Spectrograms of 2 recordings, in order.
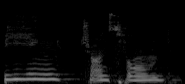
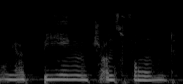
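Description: First: "Being" stretched very slowly before "transformed"; stress on being. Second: "being" drawn out and slow in "we are being transformed"; stress on being. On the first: Preacher asking the church to repeat "being transformed". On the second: Preacher stressing "being" to the congregation. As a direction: lean on "being" slowly. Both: Shown as a demonstration. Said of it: "Can you just say that?".

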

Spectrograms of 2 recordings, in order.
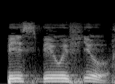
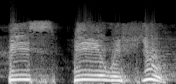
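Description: First: Soft, low-key greeting to the congregation; gentle murmured blessing. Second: Higher, louder blessing called out to the room; raised voice calling out the blessing; louder greeting. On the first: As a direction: say it softly, almost to yourself. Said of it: "tell them". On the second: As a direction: lift it up so the church hears. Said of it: "I said, "Stand up". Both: Shown as a demonstration.

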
